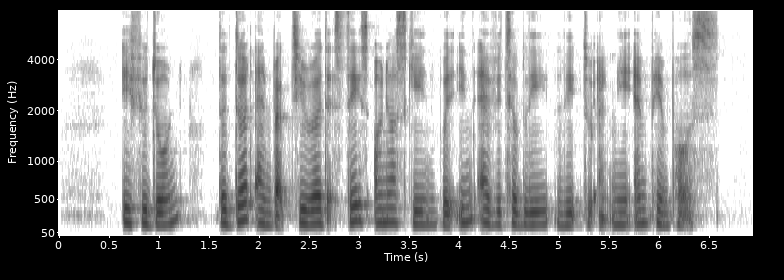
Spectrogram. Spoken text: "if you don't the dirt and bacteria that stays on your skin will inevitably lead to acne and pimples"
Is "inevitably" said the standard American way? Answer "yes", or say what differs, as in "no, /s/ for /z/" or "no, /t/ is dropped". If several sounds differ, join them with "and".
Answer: yes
